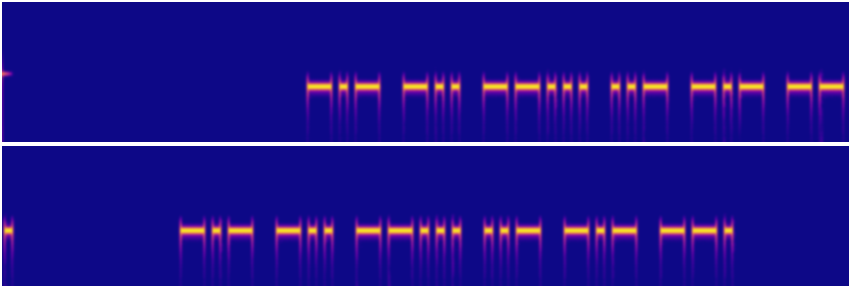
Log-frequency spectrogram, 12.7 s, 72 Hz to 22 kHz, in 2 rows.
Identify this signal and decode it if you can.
Morse code, heard as a keyed tone, about 20 wpm, 700 Hz. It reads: KD7UKG KD7UKG
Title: USA Call Signs - 6 Characters - Repeated 2x - 20wpm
